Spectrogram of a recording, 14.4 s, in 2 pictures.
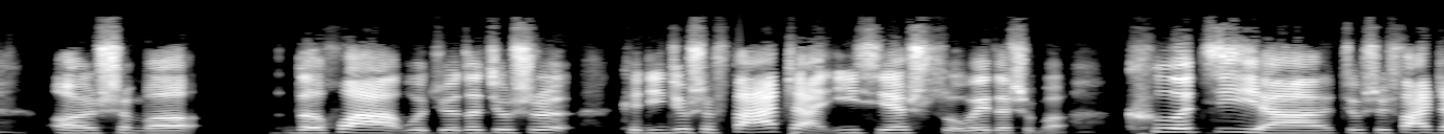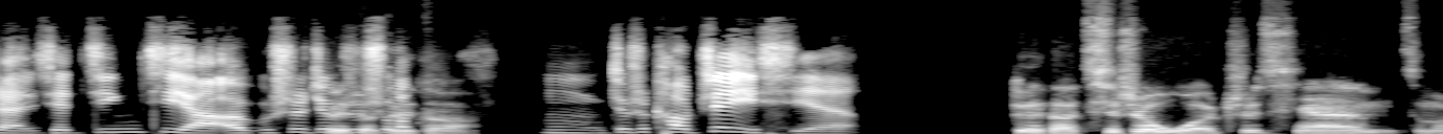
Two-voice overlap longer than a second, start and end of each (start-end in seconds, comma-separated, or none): none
